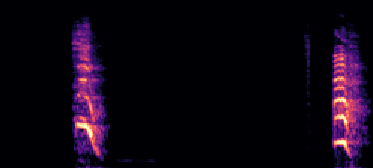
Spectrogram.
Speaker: You heard me sneeze. Something up my nose.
